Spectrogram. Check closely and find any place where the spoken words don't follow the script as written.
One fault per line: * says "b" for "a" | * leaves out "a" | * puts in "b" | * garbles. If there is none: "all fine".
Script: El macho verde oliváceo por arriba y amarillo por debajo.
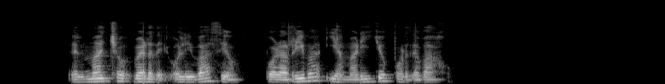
all fine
